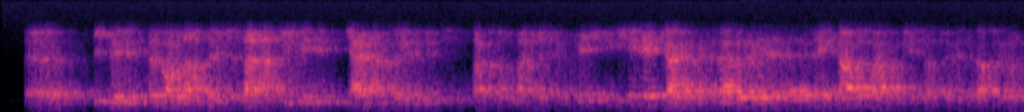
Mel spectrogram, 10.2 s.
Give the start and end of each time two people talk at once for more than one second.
none

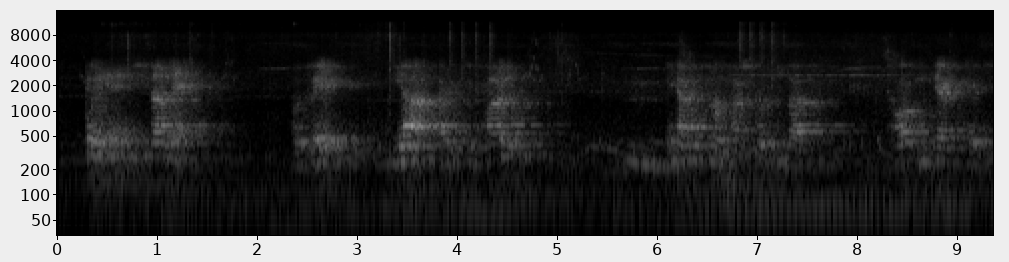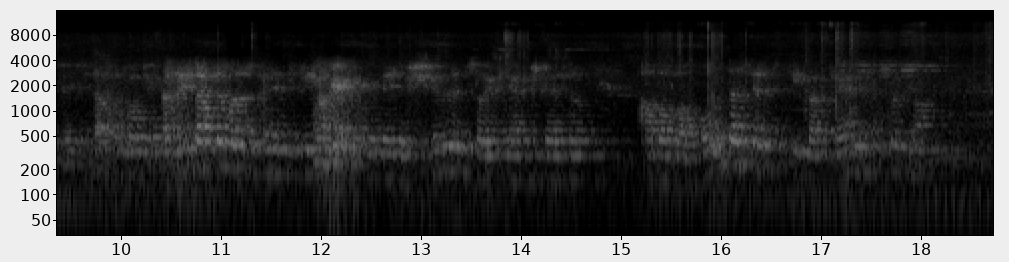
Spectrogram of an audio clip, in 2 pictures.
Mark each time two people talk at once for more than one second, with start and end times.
9.5-11.0

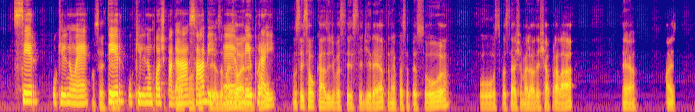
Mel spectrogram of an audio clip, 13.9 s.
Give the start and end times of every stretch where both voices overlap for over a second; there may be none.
3.5-5.4

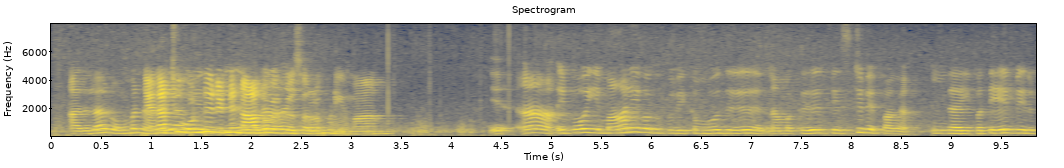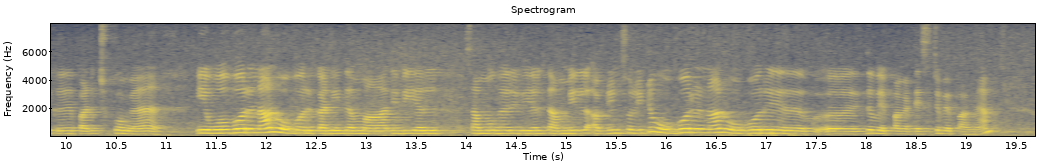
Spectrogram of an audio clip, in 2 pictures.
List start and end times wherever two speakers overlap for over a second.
1.0-2.6

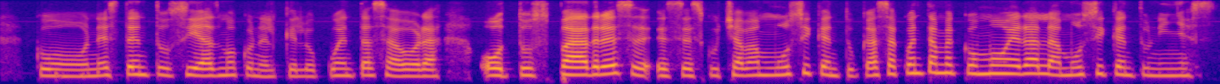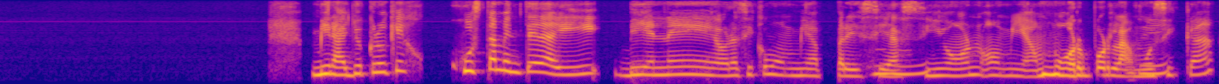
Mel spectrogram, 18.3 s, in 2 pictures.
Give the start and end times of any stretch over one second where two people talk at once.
none

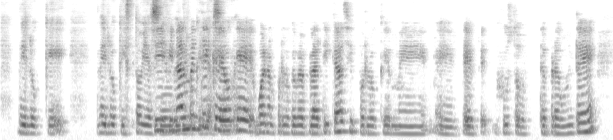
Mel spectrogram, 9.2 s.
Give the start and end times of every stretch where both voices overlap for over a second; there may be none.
2.2-3.6

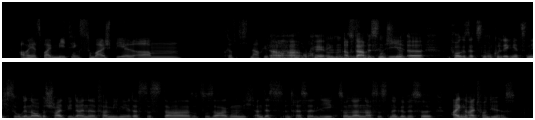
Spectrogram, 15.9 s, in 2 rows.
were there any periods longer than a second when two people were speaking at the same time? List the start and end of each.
4.0-6.2

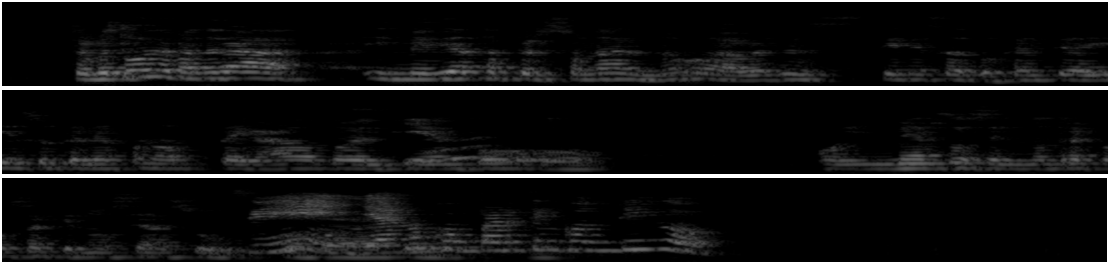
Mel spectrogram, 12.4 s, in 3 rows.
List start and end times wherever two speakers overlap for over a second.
9.2-10.4

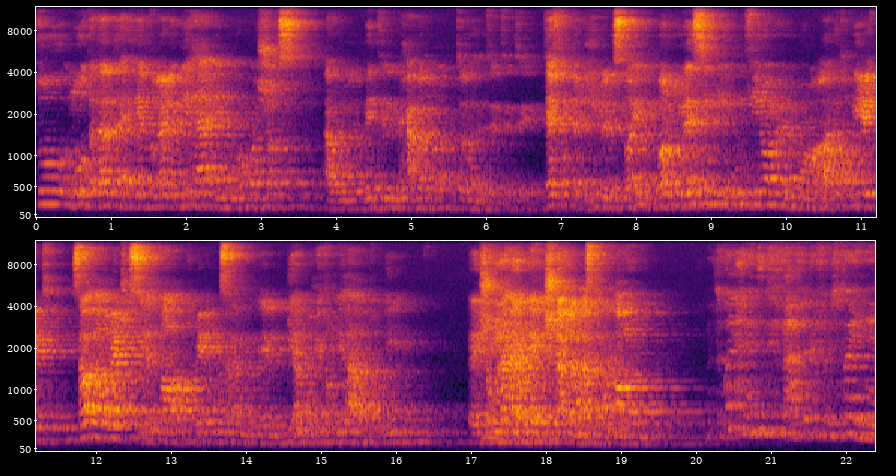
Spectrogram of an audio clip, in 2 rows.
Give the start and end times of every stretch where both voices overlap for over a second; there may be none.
17.1-19.1

